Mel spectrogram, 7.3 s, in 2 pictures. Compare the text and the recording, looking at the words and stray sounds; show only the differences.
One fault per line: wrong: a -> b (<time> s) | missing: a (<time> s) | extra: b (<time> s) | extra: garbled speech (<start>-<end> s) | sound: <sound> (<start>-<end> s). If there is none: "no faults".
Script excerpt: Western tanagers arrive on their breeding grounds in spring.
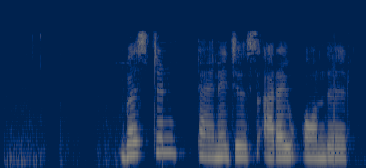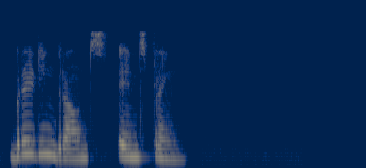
no faults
